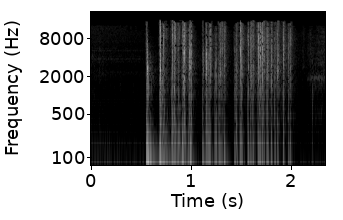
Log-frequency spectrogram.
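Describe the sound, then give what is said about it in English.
A deck of playing cards is shuffled: a rapid run of crisp, fluttering riffles lasting about a second and a half, with a brief pause midway, then quiet. “All right, the cards are perfectly shuffled, you see?”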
